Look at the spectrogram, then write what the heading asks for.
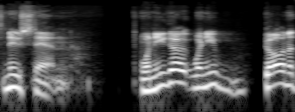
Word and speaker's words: New Stanton: Anyway, it's New Stanton. When you go on a turnpike and you see the exit, it's New Stanton.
